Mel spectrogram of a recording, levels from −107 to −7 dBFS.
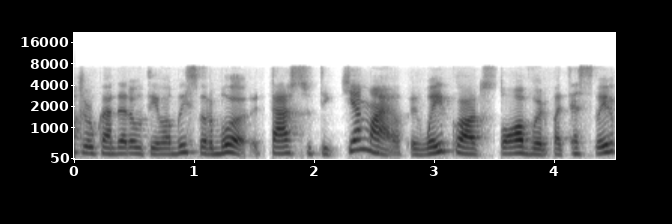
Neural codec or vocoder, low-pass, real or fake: codec, 16 kHz, 0.8 kbps, ZipCodec; 7.2 kHz; fake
